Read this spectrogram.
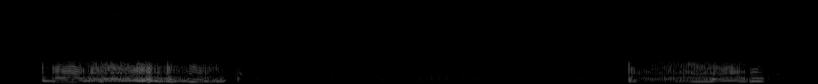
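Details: Shih tzu dog snoring: two long, buzzing, fluttering breaths separated by quiet pauses, about eight a minute.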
